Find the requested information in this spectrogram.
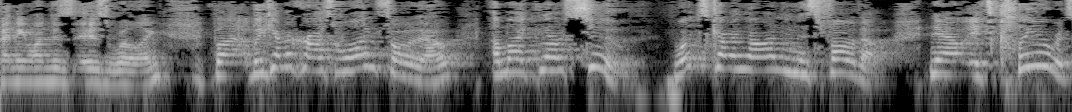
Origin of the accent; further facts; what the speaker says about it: town reached through Revere, Massachusetts, United States; moved away; And then there's my hometown, all right? You get to my hometown by driving through Revere.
